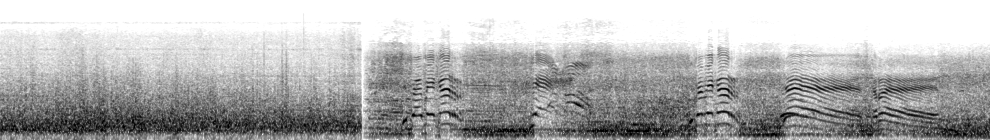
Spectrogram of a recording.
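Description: Motorcycle riding noise with wind buffeting the microphone, an even rush of engine and road sound while travelling in a group of motorbikes. It cuts off suddenly about four and a half seconds in, giving way to a man's voice calling out in bursts over passing motorbike traffic.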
